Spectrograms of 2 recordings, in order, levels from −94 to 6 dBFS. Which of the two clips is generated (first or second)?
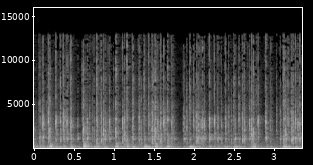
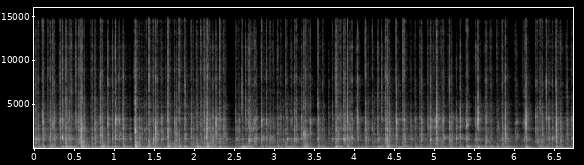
second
